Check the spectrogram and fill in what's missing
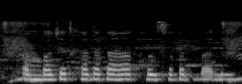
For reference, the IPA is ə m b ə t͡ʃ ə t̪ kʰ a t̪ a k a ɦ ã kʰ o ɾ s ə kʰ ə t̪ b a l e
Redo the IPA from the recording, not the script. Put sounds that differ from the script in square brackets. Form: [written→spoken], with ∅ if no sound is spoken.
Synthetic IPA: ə m b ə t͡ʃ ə t̪ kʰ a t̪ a k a ɦ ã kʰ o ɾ s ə [kʰ→k] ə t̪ b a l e

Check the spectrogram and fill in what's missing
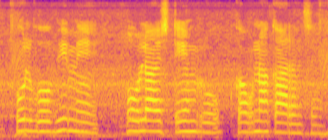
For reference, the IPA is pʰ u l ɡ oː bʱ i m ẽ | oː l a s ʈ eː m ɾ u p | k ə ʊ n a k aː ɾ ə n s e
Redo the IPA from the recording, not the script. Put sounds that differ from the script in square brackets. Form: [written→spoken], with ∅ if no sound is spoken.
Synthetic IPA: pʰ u l ɡ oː bʱ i m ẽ | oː l a s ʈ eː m ɾ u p | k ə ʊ n a k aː ɾ ə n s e

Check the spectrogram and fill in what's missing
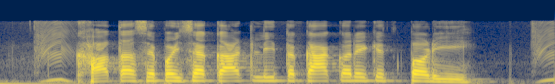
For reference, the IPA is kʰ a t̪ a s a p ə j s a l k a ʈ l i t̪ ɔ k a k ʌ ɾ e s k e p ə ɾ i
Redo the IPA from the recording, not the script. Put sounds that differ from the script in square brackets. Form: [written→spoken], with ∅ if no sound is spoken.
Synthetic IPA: kʰ a t̪ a s [a→e] p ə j s a [l→∅] k a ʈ l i t̪ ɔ k a k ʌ ɾ e [s→∅] k e p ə [ɾ→ɽ] i

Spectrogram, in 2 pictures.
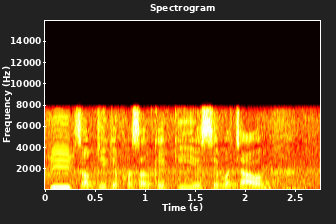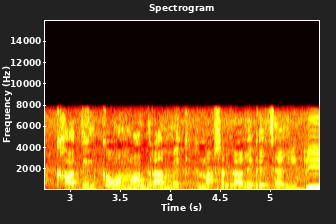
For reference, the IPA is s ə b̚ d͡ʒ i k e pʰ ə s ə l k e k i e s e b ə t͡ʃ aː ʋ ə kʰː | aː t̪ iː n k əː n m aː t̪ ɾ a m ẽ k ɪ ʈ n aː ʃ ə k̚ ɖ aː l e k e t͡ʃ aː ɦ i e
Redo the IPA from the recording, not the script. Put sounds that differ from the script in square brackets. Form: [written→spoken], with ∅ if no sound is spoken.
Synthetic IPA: s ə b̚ d͡ʒ i k e pʰ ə s ə l k e k i e s e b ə t͡ʃ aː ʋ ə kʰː | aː t̪ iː n k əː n m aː t̪ ɾ a m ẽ k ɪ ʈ n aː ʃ ə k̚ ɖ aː l e k e t͡ʃ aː ɦ i e

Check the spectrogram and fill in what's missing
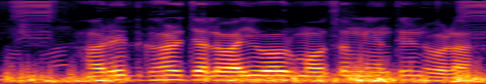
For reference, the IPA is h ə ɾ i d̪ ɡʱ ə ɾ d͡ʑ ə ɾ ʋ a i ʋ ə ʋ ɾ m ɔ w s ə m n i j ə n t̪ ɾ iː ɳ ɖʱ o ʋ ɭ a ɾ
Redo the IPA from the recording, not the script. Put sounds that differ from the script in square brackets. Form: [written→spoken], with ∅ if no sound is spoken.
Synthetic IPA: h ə ɾ i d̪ ɡʱ ə ɾ d͡ʑ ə [ɾ→l] ʋ a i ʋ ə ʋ ɾ m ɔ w s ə m n i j ə n t̪ ɾ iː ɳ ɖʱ o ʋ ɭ a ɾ

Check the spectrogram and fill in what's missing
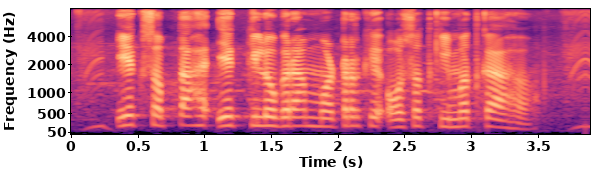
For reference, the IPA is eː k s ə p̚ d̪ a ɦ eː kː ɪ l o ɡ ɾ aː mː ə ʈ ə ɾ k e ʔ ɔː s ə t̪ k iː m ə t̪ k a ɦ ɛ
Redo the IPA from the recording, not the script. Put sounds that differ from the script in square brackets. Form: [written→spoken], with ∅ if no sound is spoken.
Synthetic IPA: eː k s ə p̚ [d̪→t̪] a ɦ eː kː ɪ l o ɡ ɾ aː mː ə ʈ ə ɾ k e ʔ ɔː s ə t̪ k iː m ə t̪ k a ɦ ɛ

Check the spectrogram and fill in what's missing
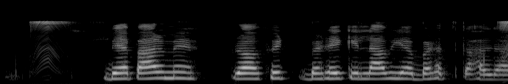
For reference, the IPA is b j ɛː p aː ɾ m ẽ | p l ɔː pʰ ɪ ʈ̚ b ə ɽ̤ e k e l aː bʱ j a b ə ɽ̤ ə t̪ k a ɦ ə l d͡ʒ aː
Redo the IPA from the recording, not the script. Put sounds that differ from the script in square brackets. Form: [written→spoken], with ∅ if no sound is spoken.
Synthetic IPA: b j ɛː p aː ɾ m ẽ | p [l→ɾ] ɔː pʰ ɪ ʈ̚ b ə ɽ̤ e k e l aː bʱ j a b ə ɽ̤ ə t̪ k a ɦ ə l d͡ʒ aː

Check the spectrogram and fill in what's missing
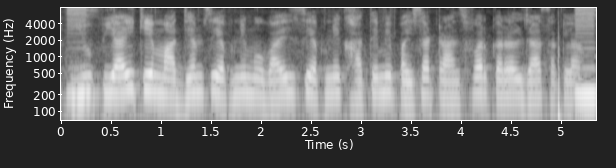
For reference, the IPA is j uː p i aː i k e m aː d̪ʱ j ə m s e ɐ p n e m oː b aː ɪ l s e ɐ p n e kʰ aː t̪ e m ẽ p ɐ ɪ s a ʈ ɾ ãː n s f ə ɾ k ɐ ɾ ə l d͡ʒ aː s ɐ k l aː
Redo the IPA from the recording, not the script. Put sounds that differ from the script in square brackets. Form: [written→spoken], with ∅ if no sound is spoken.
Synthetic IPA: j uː p i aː i k e m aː d̪ʱ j ə m s e ɐ p n e m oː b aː ɪ l s e ɐ p n e kʰ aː t̪ e m ẽ p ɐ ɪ s a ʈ ɾ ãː n s f ə ɾ k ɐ ɾ ə l d͡ʒ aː s ɐ k l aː

